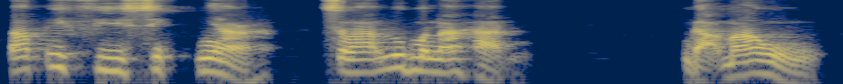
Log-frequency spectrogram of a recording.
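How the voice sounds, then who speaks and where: A man's voice: on the high side, very animated, slow pace, a bit bright, slightly rough, pitched above the performer's own voice, heavily acted. A man voicing an older male cleric who speaks emphatically in a raised voice. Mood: explaining. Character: older male cleric, stern then kindly explaining.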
